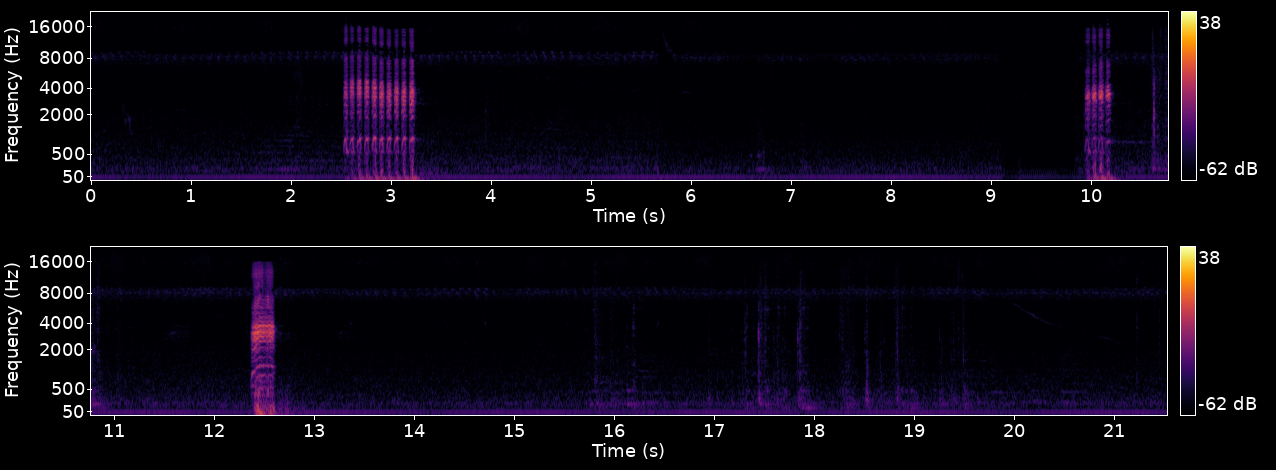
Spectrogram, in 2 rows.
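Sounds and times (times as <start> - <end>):
faint high hiss: 0.0 - 17.2, 18.1 - 21.5
orange-fronted parakeet chattering: 10.0 - 10.2, 12.4 - 12.6.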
